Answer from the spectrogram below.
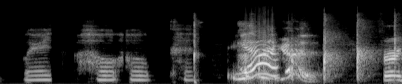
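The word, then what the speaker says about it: Ho-Ho-Kus: I pronounced this right. Where is Hohokus?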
